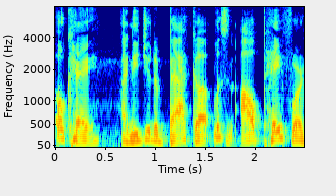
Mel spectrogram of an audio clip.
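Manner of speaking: acted, calm, gentle, very kind voice. Speaker retells first answering a guy screaming at him, retelling his very kind approach. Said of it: "at first my approach is like very, very kind".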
